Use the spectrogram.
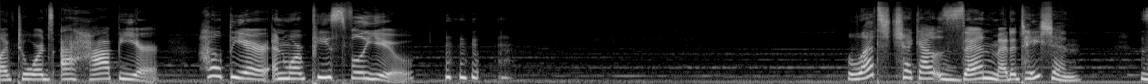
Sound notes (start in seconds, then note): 4.4 laughs; 6.4 birds chirping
